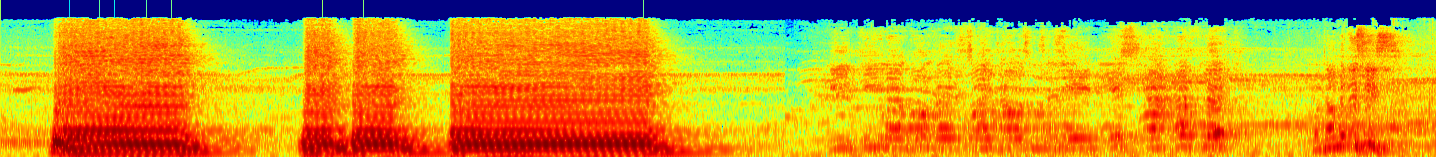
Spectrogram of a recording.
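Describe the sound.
A ship's typhon horn sounds to cast off in Kiel, giving three loud, deep, steady blasts, the middle one shorter. Crowd noise and voices follow once the horn stops.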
